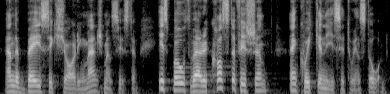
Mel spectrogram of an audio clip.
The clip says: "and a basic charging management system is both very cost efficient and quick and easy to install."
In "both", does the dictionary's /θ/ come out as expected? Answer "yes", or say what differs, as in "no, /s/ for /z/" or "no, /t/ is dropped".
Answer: yes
